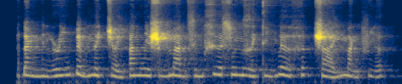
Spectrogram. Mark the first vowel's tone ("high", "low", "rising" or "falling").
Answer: low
